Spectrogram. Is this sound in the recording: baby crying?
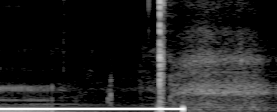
no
